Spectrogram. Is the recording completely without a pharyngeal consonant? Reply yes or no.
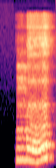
yes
